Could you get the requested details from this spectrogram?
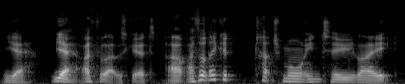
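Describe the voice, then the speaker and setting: A man with a fairly low voice, relaxed on a casual film podcast. He nods along with frequent yeahs. When it's his turn he lays out the story step by step. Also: normal speed, creaky. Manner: easygoing, lots of agreeing yeahs, explains plot step by step. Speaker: podcast co-host.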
